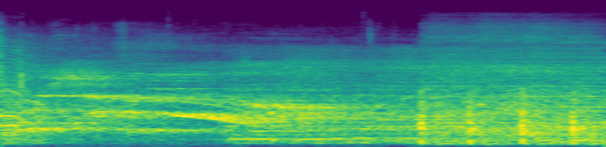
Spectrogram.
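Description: Short edited-in logo transition sound with a falling tone about a second in, followed by background chatter and a few light knocks near the end.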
